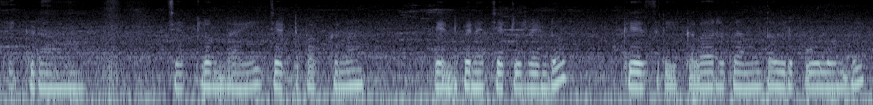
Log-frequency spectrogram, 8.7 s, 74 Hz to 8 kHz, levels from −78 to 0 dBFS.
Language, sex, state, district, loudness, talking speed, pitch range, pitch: Telugu, female, Andhra Pradesh, Anantapur, -27 LUFS, 80 wpm, 105-160 Hz, 125 Hz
